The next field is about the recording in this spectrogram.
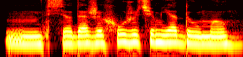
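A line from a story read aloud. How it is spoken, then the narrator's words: Muttered. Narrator (Russian): пробормотал он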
